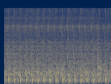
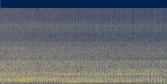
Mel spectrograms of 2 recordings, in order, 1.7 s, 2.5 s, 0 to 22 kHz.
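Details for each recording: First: Honda CD70 motorcycle after carburetor/petrol setting adjustment: small single putters at an even, steady idle with no misses, surging or clatter; setting is right, expected fuel average around 50 km or more. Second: Honda CD70 motorcycle just after its carburetor was fitted: single-cylinder engine buzzes at a fast, steady idle without hunting; idle rpm is high and will be turned down during carburetor setting.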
